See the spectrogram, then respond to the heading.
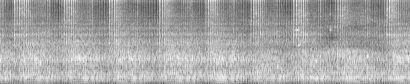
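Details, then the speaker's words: Lawnmower engine restarted after a carburetor clean with the HT lead refitted: small engine running with a steady speed wobble, rising and falling about once a second, hunting and surging; cause not confirmed, may need another carburetor clean. "So, we're getting there. It's now staying running, but I've got a hunt and surge."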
